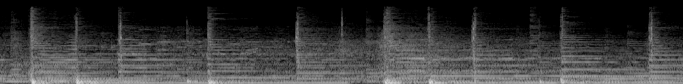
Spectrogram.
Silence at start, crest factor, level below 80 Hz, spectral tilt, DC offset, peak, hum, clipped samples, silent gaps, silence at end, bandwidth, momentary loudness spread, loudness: 0 s; 18 dB; -28 dBFS; -6 dB/octave; under 0.1%; -4 dBFS; none; under 0.1%; none; 0 s; 16 kHz; 7 LU; -24 LUFS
